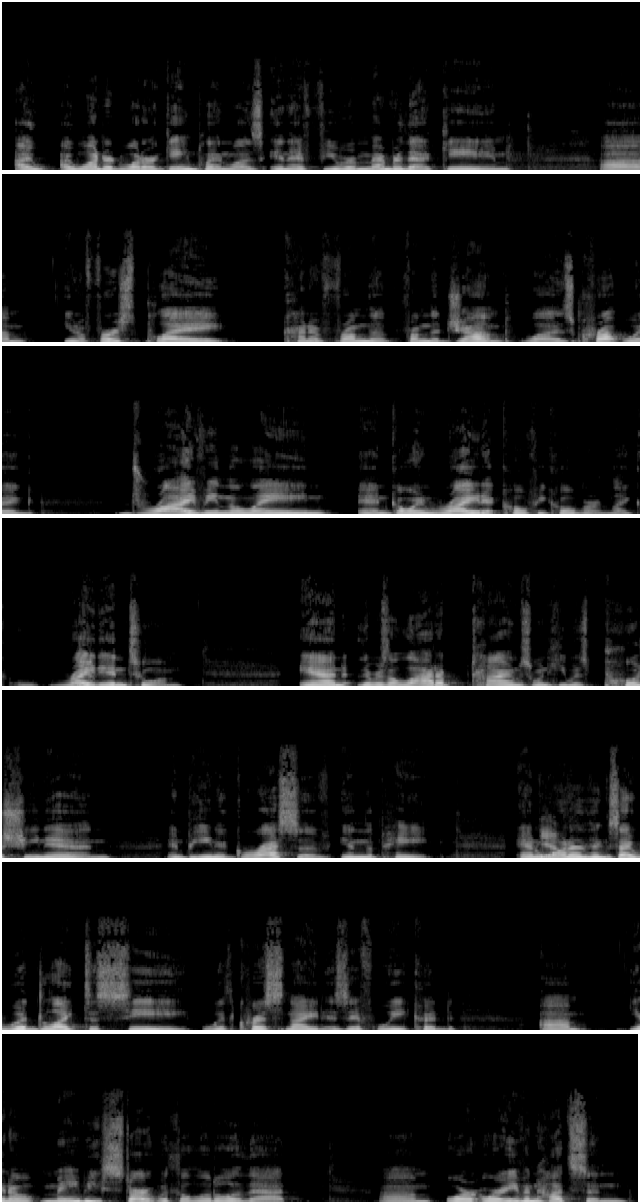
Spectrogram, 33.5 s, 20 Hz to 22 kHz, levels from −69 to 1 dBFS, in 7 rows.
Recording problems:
none

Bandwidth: 14.5 kHz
